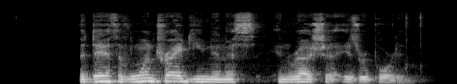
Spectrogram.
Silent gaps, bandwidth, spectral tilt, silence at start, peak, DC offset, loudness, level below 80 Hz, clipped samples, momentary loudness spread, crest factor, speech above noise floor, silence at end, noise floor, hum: none; 12 kHz; -6 dB/octave; 0.8 s; -2 dBFS; under 0.1%; -16 LUFS; -50 dBFS; under 0.1%; 9 LU; 14 dB; 66 dB; 0.45 s; -81 dBFS; none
